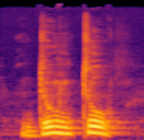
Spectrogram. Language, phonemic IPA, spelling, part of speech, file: Dutch, /ˈdun ˈtu/, doen toe, verb, Nl-doen toe.ogg
- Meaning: inflection of toedoen: 1. plural present indicative 2. plural present subjunctive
